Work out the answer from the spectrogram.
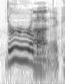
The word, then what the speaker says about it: Robotnik: Robotnik asks the leader he pronounces it dur dur Robotnik that's so great dur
